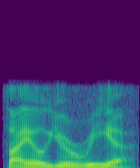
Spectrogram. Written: thiourea

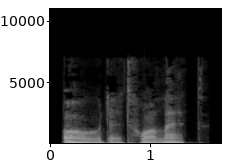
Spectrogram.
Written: eau de toilette

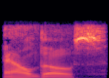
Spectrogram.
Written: aldose

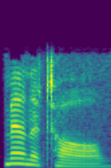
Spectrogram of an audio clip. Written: mannitol

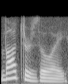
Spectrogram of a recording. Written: waterzooi

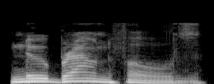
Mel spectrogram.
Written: new braunfels

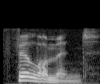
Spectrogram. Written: filament

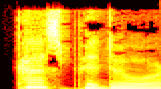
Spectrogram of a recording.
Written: cuspidor

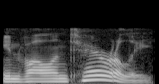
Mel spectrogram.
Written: involuntarily

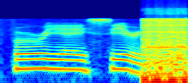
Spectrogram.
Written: Fourier series

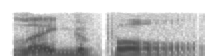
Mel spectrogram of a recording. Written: leg-pull

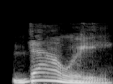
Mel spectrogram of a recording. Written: dowy

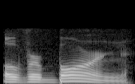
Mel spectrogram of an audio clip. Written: overborn

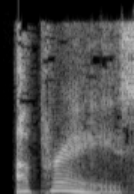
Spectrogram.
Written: appraisable

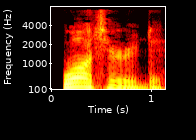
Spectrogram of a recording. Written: watered

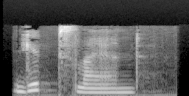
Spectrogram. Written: gippsland

